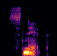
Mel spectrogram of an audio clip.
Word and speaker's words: SNP: One of the most important pieces of the genetic puzzle is a type of variation known as SNP pronounced SNIP which is short for single nucleotide polymorphism.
